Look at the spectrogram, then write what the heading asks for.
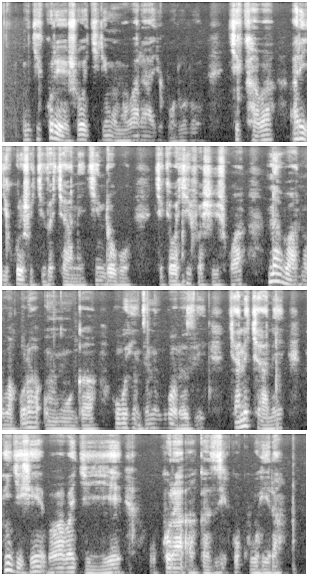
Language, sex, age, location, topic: Kinyarwanda, female, 18-24, Nyagatare, agriculture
